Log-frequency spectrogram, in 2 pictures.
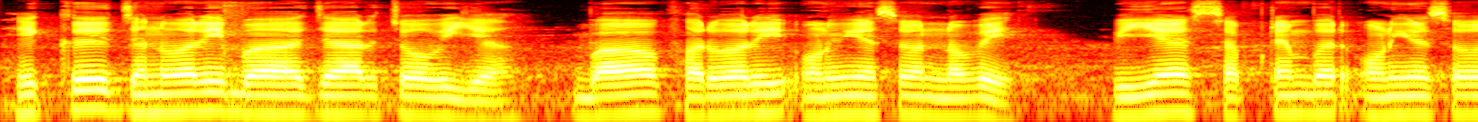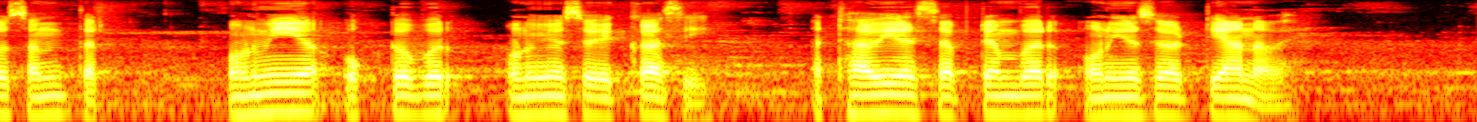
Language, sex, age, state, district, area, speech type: Sindhi, male, 30-45, Gujarat, Junagadh, rural, spontaneous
